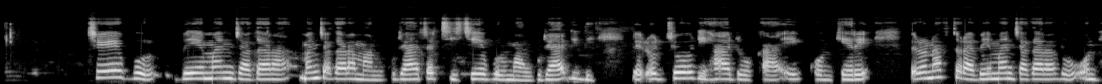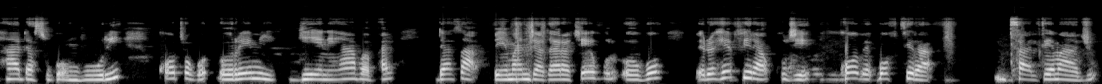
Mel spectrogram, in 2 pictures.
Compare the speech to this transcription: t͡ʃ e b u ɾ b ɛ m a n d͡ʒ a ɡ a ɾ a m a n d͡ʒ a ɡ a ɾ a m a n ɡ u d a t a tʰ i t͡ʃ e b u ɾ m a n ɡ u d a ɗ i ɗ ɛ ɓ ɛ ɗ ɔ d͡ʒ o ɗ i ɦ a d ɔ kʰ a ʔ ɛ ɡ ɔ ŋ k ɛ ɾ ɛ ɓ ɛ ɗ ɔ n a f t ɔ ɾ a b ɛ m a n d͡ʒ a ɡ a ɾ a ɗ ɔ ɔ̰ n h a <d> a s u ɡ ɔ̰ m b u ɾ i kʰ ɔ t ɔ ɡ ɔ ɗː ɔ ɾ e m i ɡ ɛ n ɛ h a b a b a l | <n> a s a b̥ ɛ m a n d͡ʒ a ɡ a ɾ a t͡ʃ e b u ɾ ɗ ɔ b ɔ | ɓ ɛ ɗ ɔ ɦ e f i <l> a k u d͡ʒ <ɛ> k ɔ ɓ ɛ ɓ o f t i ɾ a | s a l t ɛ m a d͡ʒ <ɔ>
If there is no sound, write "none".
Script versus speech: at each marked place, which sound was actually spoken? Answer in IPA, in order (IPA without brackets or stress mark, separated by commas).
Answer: d, d, ɾ, ɛ, u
